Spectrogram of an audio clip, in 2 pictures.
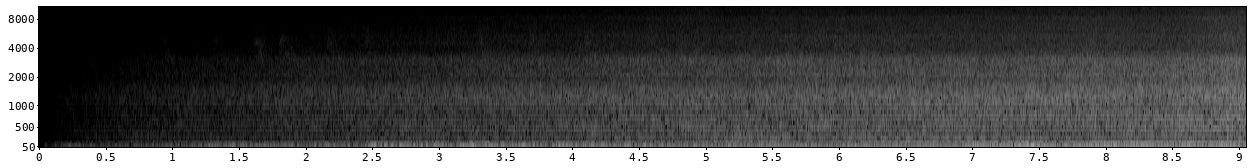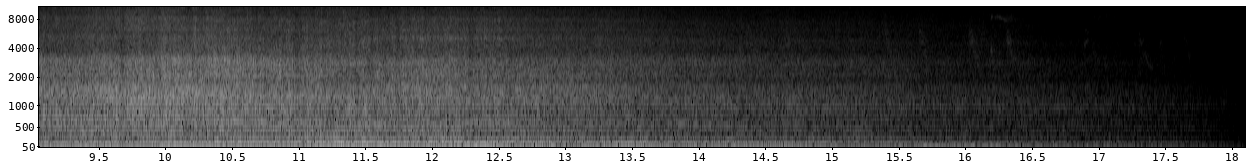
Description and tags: truck real peterbilt delivery slow speed throaty winter harsh
delivery, harsh, peterbilt, real, slow, speed, throaty, truck, winter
